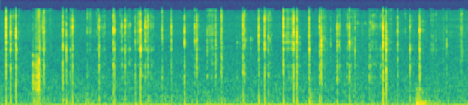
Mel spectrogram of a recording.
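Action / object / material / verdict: flick / plastic hair claw clip / plastic / none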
